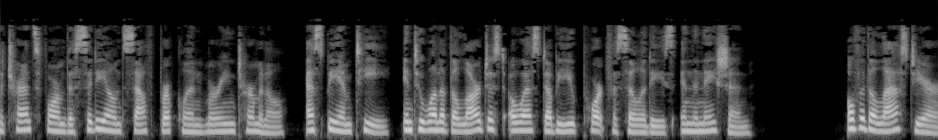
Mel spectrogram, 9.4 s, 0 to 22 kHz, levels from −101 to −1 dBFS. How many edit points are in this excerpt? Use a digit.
1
